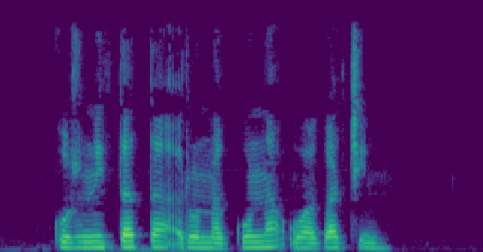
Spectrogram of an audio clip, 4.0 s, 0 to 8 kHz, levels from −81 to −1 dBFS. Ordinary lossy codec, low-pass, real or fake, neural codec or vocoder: MP3, 48 kbps; 7.2 kHz; real; none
